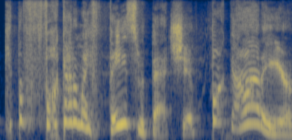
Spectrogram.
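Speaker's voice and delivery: high-pitched indignant rejection; exasperated dismissal. Real, not acted. Reviewer rejecting the pee scene, exasperated.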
